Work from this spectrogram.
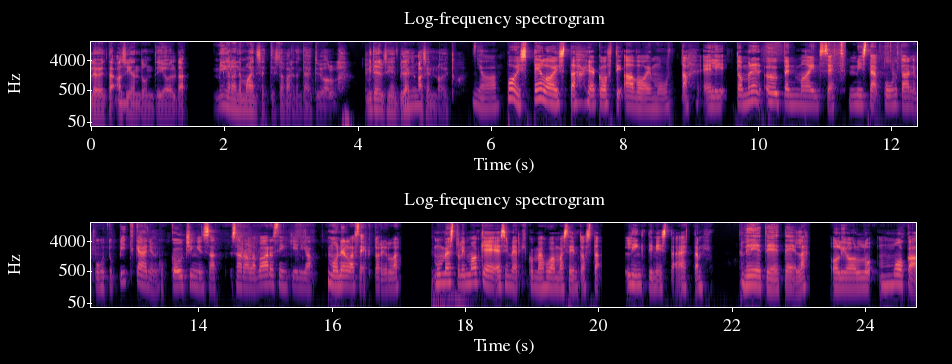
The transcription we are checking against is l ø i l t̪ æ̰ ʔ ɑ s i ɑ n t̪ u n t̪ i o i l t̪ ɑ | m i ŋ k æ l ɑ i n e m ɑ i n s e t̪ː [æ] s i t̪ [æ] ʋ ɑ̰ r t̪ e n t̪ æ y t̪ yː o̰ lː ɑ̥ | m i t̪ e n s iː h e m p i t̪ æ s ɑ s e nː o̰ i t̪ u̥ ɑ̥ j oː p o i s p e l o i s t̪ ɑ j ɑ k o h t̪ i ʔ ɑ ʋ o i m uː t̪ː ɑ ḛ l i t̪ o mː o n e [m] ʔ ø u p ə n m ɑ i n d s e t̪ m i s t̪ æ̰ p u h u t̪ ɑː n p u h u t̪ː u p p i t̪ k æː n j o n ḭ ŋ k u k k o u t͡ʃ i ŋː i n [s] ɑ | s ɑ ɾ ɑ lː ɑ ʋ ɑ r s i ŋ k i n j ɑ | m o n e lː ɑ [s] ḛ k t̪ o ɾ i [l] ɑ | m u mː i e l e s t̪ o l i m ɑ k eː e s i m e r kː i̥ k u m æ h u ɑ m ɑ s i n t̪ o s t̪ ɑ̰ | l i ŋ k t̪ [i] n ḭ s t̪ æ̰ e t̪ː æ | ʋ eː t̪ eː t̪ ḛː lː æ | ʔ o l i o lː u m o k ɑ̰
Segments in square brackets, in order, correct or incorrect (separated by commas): incorrect, correct, incorrect, correct, correct, incorrect, correct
